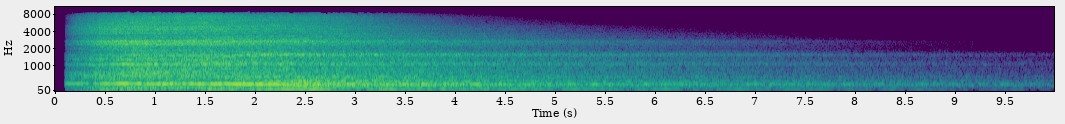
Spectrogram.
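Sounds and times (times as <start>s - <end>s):
dragon monster reverb swell: 0.1s - 4.5s.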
